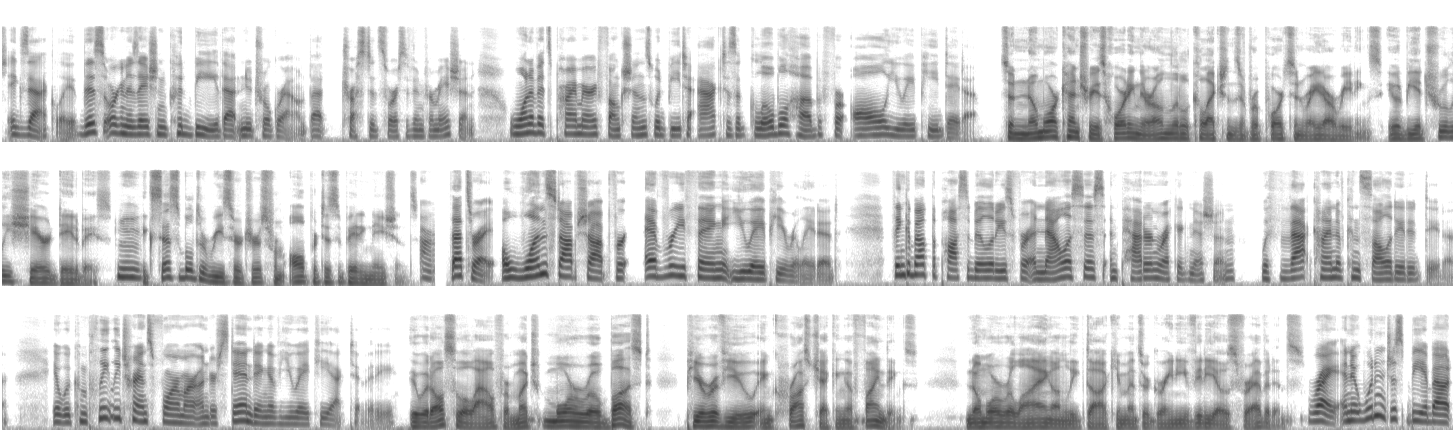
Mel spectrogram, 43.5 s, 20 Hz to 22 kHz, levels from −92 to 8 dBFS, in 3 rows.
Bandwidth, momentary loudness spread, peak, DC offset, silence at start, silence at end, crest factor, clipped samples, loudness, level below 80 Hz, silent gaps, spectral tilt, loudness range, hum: 12 kHz; 13 LU; -4 dBFS; under 0.1%; 0 s; 0 s; 20 dB; under 0.1%; -26 LUFS; -46 dBFS; 18.86-18.95 s; -5.5 dB/octave; 5 LU; none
